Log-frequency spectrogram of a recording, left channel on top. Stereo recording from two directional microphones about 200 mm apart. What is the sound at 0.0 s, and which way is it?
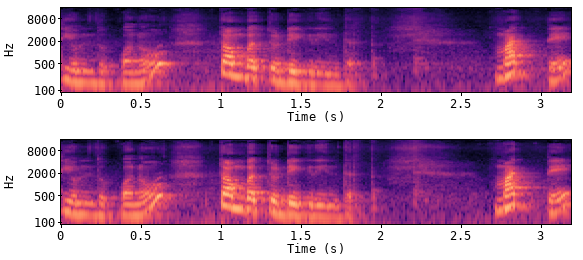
A woman's voice, 50° right (ahead or behind).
